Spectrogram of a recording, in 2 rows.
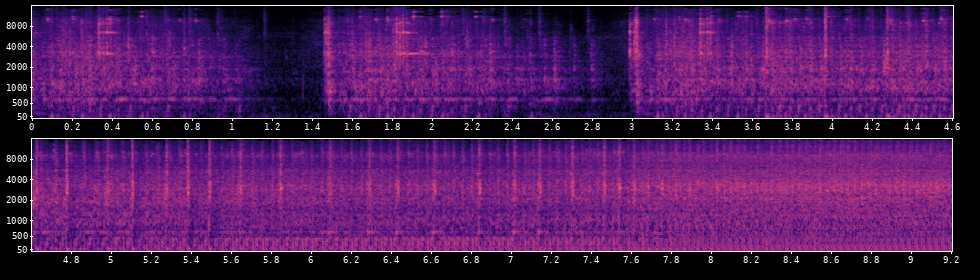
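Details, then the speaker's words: Troy-Bilt Pony rear-tine tiller, 5 hp Briggs & Stratton, unused a few years and running only on primed fuel (dirty carb suspected): after cleaning the carb and clearing the main jet with copper wire, it sputters, then settles into a steady, even run. "I think cleaning that jet out with that copper wire was the winning ticket we'll see what happens"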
